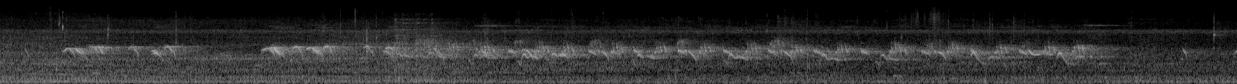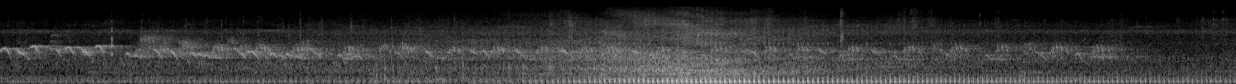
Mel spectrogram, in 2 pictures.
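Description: Birds chirping in quick runs of short, repeated notes, with a short break about halfway through. Near the end a passing vehicle swells and fades, the loudest sound.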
